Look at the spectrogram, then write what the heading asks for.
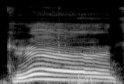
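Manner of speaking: long, stretched-out praise word; duration marker. Real, not acted. Trainer telling dog to keep waiting, drawn-out marker. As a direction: hold the word out slowly, letting it fall. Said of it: "accenting the good duration marker".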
